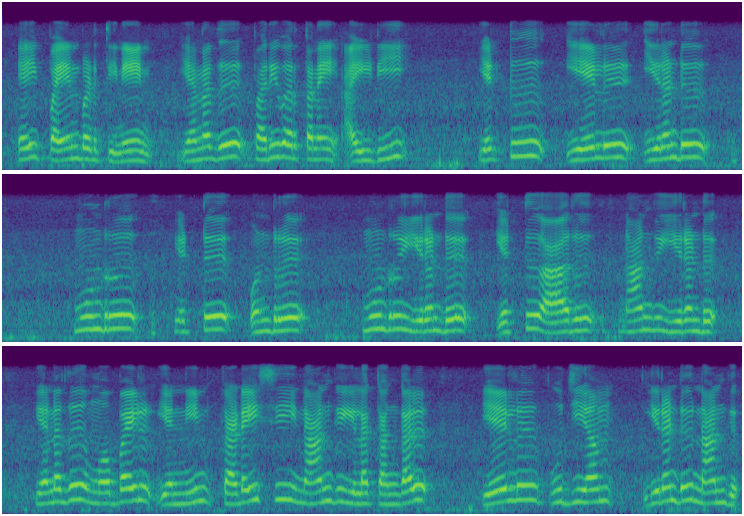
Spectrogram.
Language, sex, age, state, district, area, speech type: Tamil, female, 60+, Tamil Nadu, Tiruppur, rural, read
